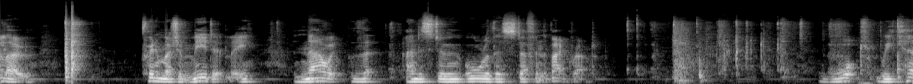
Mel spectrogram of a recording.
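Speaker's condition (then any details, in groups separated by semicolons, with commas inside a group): No condition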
